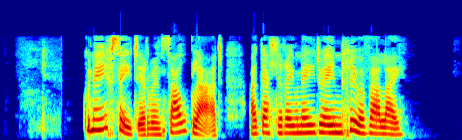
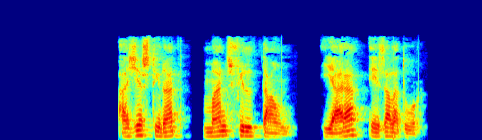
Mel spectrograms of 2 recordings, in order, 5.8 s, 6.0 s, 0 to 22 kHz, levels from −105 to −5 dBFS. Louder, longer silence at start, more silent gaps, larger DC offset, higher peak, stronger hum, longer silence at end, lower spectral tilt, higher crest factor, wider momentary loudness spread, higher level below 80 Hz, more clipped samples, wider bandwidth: first, -13 LUFS vs -17 LUFS; second, 0.5 s vs 1.5 s; second, none vs 2.39-2.52 s, 3.72-3.99 s; neither; about the same, 0 dBFS vs -2 dBFS; neither; about the same, 0.75 s vs 0.8 s; about the same, -5.5 dB/octave vs -4.5 dB/octave; about the same, 14 dB vs 18 dB; second, 8 LU vs 14 LU; about the same, -56 dBFS vs -58 dBFS; neither; about the same, 8 kHz vs 7.8 kHz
